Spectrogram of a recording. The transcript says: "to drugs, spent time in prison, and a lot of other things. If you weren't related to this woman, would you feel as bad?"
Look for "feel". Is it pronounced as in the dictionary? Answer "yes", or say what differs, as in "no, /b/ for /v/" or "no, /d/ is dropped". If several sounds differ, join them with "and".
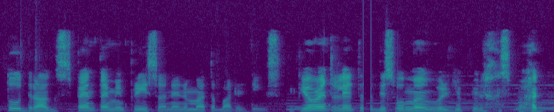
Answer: no, /p/ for /f/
